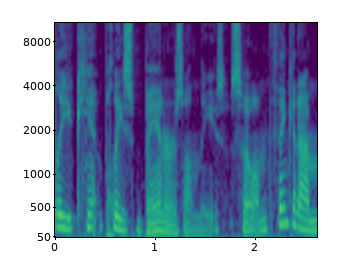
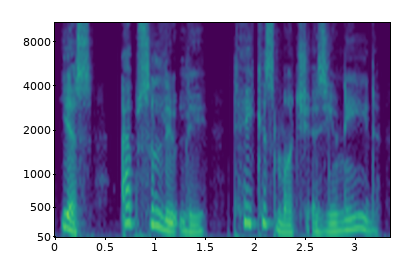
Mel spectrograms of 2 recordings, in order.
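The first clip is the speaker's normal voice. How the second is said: refined British accent. Shown as a demonstration. Rereading Mumbo's reply in a refined British accent. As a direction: lay on a polished RP British accent. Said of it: "received pronunciation there".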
